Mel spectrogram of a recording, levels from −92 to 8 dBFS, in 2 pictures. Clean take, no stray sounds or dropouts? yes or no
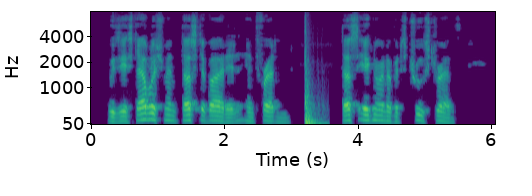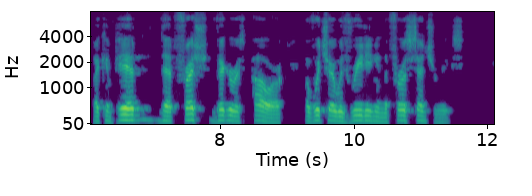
no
